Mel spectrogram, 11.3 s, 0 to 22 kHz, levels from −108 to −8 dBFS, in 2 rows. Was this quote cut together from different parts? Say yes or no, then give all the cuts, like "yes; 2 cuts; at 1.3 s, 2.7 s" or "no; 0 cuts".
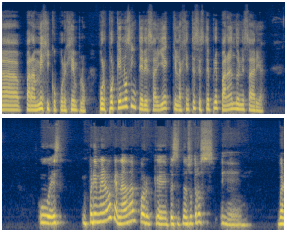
yes; 1 cut; at 3.4 s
